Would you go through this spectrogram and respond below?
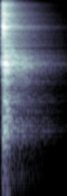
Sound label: Multimedia Internet CD-Rom Flash Short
